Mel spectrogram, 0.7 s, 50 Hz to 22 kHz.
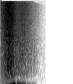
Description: Minecraft Version Minecraft Version latest Latest Release | Latest Snapshot latest / assets / minecraft / sounds / block / azalea / step5.ogg Compare With Compare With Latest Release | Latest Snapshot
step5.ogg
